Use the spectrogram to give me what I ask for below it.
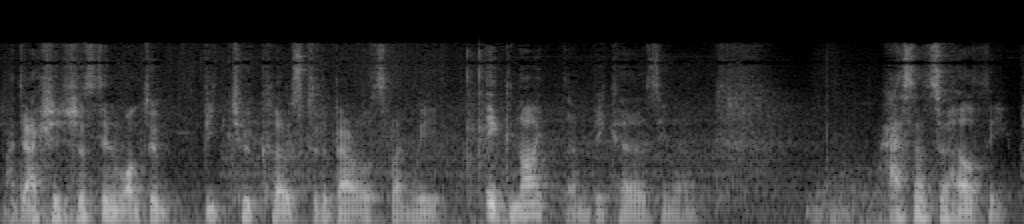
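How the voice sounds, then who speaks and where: A man's voice: fairly low pitch, moderate pace, noisy background. A man giving casual let's-play commentary as a gaming host. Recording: game music behind the voice. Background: game music.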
